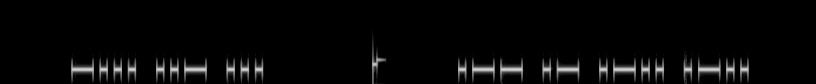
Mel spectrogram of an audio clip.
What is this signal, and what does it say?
Morse code, heard as a keyed tone, about 17 wpm, 700 Hz. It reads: BUS WALL
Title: Sentences from Top 1000 Words - Review Part 6 - New Word Drill - 17wpm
